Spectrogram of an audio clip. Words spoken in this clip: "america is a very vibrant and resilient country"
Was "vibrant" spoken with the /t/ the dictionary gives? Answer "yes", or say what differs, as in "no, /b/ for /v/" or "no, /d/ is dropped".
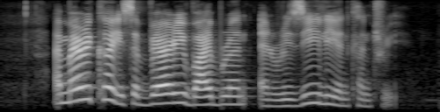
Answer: yes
